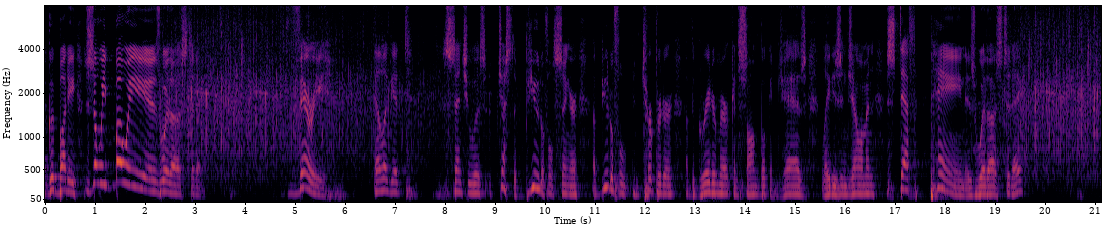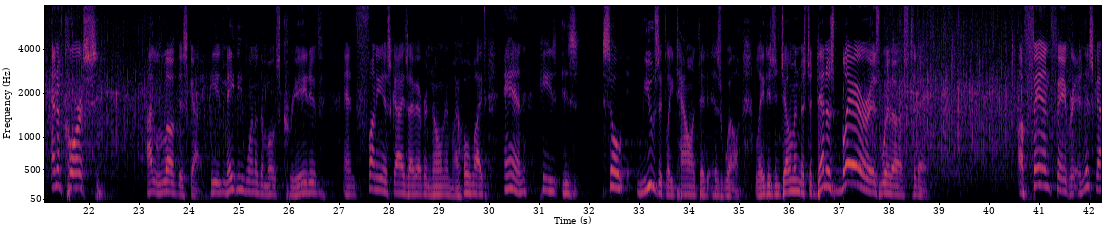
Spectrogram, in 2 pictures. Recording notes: Live at the South Point Casino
